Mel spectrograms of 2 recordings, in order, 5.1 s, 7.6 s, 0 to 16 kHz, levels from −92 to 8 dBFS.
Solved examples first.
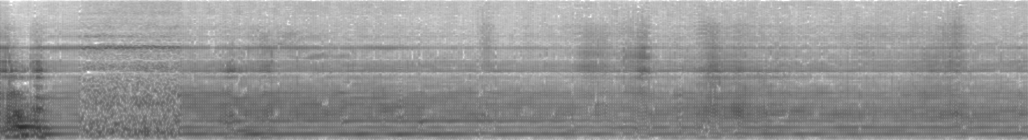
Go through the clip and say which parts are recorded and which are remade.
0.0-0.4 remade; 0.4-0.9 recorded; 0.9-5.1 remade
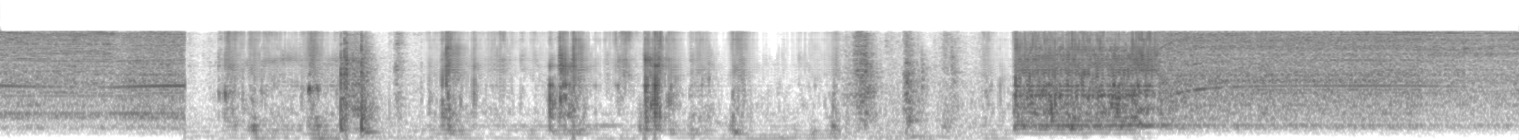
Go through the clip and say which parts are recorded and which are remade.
0.0-1.1 recorded; 1.1-1.7 remade; 1.7-2.1 recorded; 2.1-4.2 remade; 4.2-4.9 recorded; 4.9-5.8 remade; 5.8-7.6 recorded

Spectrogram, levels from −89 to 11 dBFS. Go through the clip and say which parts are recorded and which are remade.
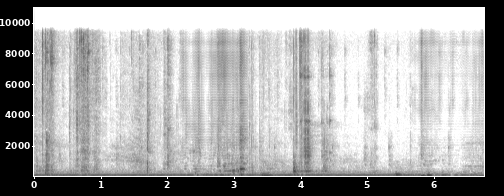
0.0-2.2 recorded; 2.2-3.2 remade; 3.2-5.7 recorded; 5.7-6.8 remade

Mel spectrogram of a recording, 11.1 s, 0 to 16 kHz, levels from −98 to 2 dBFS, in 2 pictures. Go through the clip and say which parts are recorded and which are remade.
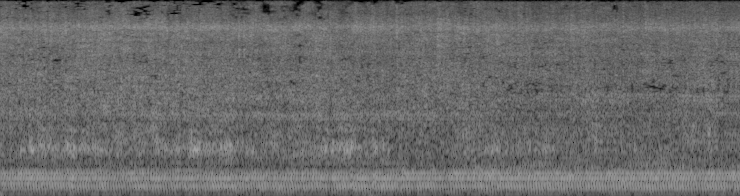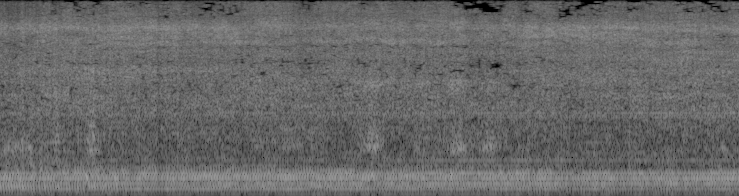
0.0-1.8 recorded; 1.8-3.0 remade; 3.0-11.1 recorded

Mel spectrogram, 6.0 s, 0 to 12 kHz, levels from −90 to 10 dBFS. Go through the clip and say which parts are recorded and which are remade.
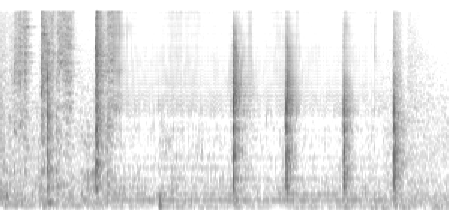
0.0-1.5 recorded; 1.5-5.1 remade; 5.1-6.0 recorded

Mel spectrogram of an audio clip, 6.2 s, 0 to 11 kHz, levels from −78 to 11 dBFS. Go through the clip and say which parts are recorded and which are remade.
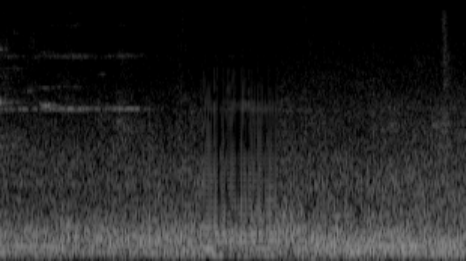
0.0-2.7 recorded; 2.7-3.7 remade; 3.7-6.2 recorded

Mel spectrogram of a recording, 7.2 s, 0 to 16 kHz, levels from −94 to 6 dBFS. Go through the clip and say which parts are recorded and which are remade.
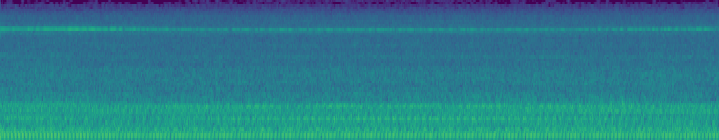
0.0-7.2 recorded

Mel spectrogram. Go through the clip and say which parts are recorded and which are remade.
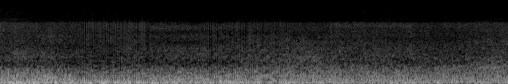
0.0-0.8 recorded; 0.8-1.5 remade; 1.5-2.0 recorded; 2.0-2.9 remade; 2.9-5.1 recorded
